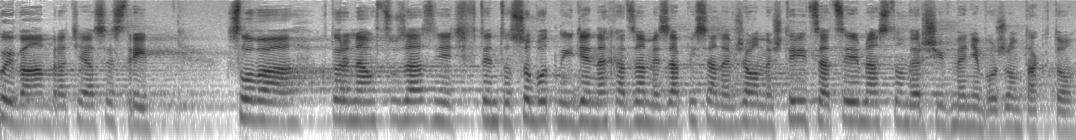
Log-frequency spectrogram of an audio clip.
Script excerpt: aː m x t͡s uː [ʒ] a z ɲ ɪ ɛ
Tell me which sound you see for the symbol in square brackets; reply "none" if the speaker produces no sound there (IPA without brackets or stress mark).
z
